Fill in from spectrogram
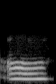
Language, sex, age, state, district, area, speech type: Bengali, female, 18-30, West Bengal, Alipurduar, rural, conversation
